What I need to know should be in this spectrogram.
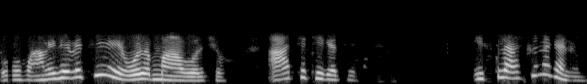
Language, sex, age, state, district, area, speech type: Bengali, female, 18-30, West Bengal, Birbhum, urban, conversation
